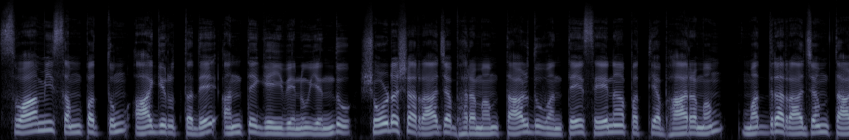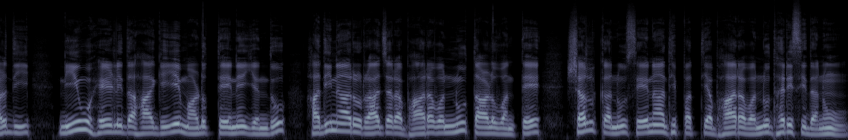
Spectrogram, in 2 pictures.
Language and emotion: Kannada, neutral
